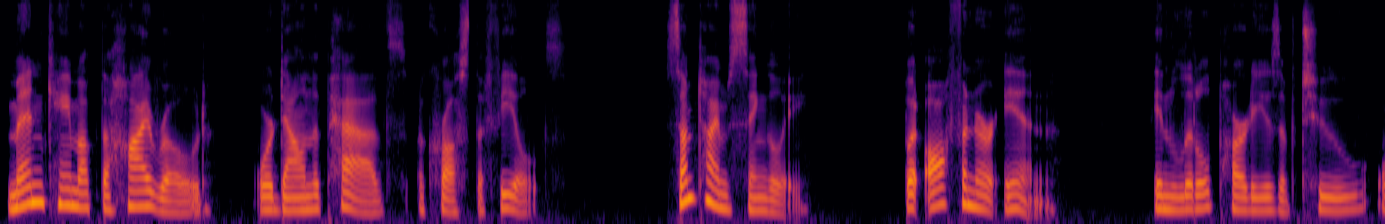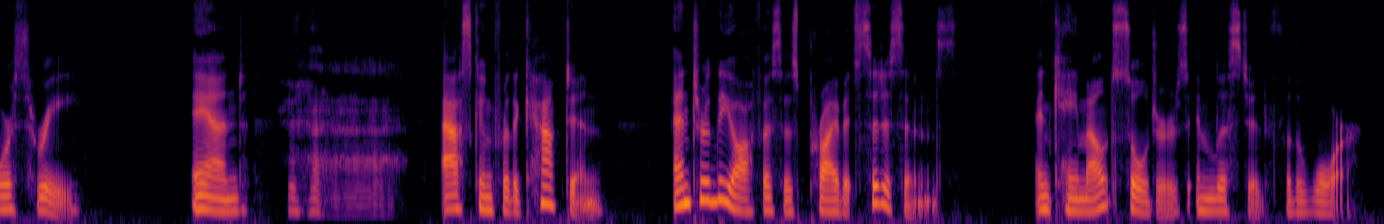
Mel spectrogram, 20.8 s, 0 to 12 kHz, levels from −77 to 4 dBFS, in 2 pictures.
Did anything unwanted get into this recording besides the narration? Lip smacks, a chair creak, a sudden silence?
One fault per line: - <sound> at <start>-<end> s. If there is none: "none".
- laugh at 12.5-13.5 s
